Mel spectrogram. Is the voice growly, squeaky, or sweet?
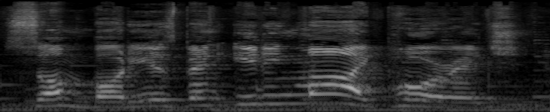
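growly. The voice is loud, deep and growly. "he said in his loud, growly voice"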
